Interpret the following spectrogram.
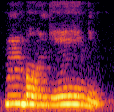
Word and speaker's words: Mbongeni: Mbongeni. Please pay attention to that first syllable. Mbo. Mbo. Two separate sounds. M, the M, and bo of the B-O. Mbongeni. Mbongeni.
